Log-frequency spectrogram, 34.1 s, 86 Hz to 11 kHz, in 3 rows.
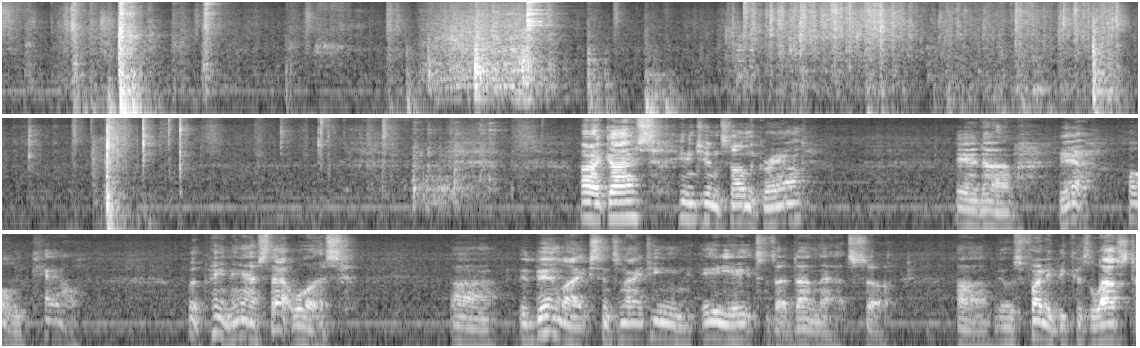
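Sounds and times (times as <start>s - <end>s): rustling handling noise: 6.9s - 11.4s.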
